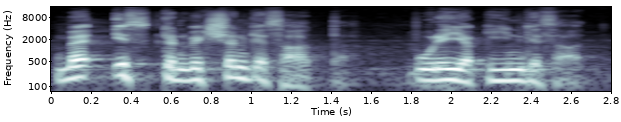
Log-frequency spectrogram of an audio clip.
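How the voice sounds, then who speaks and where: A man's voice: fairly high pitch, lively intonation, gravelly. A middle-aged man telling his own story to an interviewer, earnest and vivid, his intensity rising and falling. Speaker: interview guest. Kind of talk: personal account in conversation.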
